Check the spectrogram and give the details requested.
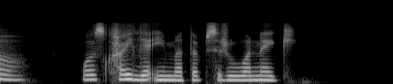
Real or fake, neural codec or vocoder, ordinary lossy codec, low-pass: fake; codec, 16 kHz, about 1 kbps, DyCAST, with the encoder's durations; AAC, 48 kbps; 7.2 kHz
